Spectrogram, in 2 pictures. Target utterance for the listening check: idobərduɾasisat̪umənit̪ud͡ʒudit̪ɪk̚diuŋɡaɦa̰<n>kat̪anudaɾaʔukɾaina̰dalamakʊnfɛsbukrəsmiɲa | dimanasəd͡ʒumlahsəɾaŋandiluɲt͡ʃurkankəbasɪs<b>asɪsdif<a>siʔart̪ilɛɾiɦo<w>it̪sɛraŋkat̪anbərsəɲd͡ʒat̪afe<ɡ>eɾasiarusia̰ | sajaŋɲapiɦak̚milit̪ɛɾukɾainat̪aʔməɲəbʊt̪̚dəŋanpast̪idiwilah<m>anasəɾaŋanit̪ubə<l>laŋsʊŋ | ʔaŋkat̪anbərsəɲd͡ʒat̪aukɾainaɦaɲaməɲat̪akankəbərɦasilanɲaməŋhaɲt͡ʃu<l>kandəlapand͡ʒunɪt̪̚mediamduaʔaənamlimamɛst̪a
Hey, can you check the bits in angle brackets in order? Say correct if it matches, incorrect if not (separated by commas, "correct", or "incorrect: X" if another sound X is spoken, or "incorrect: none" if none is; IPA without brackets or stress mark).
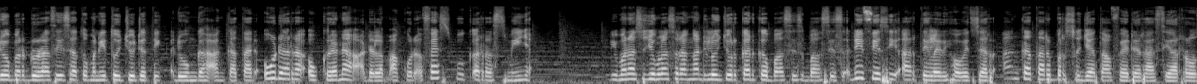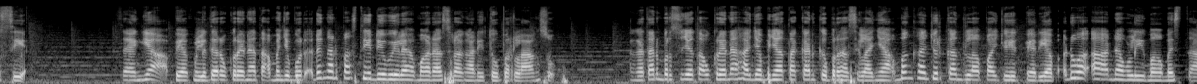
incorrect: ŋ, correct, incorrect: i, correct, incorrect: d, correct, incorrect: r, incorrect: r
